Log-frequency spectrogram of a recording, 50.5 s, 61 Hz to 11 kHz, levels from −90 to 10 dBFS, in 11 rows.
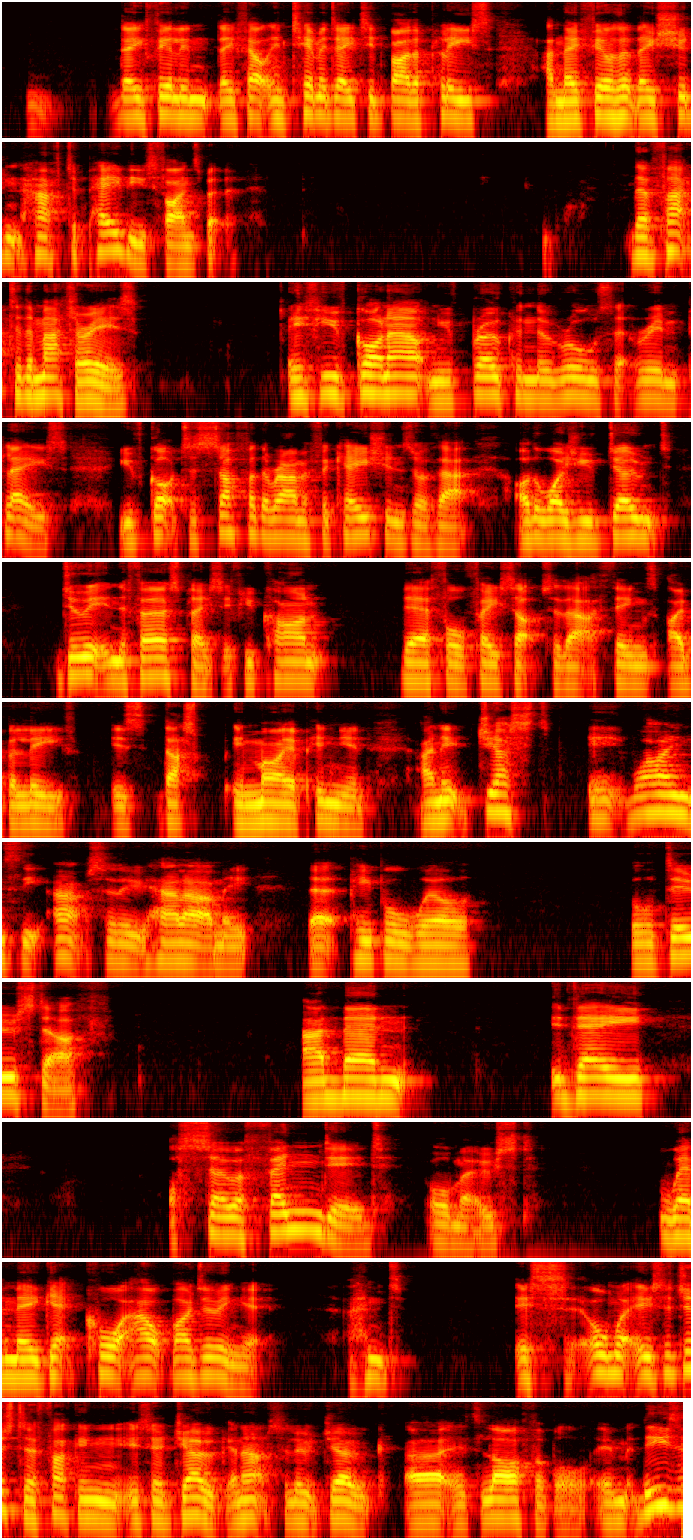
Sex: male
